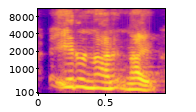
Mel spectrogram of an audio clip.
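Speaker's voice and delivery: usual speaking voice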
